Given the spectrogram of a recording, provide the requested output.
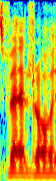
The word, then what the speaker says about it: Vedral: Well, and your quarterback, Noah Verdell or Vedral. How do you pronounce that? – I think it's Vedral. Yeah.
